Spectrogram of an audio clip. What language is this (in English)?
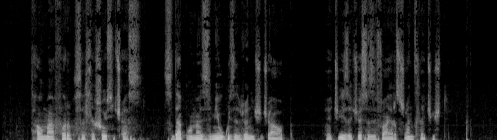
Adyghe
